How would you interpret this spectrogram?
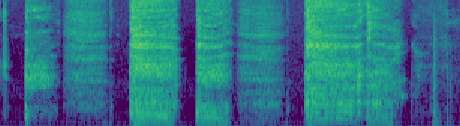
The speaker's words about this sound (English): A very dry cough, that.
